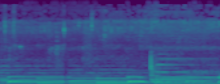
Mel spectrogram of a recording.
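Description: Steady sizzling and crackling of bay leaf, black pepper and cloves frying in hot oil, continuous and close, with a faint clink partway through and no talking.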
